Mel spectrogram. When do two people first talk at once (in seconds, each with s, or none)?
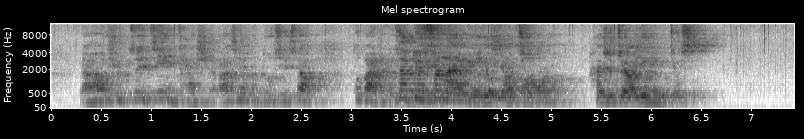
3.5 s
